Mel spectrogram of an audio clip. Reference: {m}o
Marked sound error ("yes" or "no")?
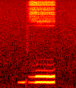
yes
